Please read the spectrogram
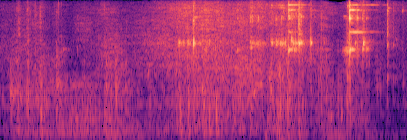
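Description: Rubbing and handling noise against a leather western saddle, with light metallic clinks of buckles and rings in the second half, loudest just before the end.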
